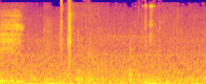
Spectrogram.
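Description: A revolver is reloaded with metallic clicks.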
